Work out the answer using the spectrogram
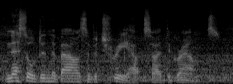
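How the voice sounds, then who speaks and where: An actor playing a courteous, composed, gently authoritative scholar in a fantasy game, with polite, measured, formal delivery. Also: male voice, mid-range voice, expressive, a little hiss or hum, close to an everyday voice. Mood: calm, polite. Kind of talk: scripted fantasy game voice acting. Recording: game audio under loud music.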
